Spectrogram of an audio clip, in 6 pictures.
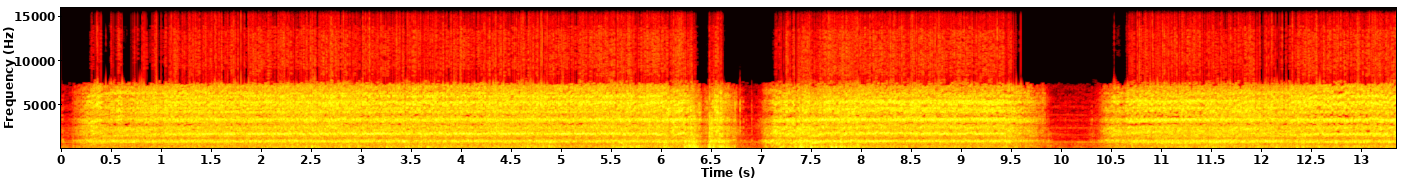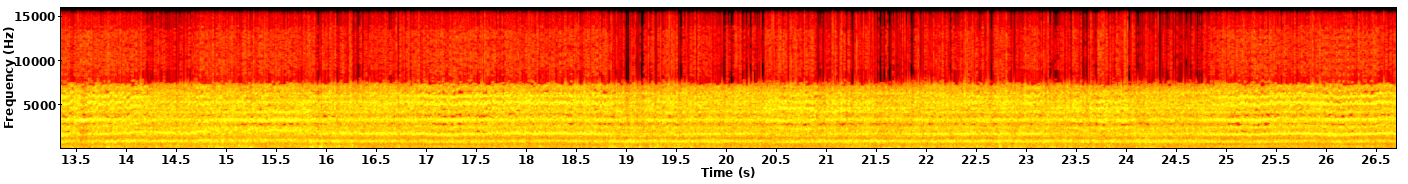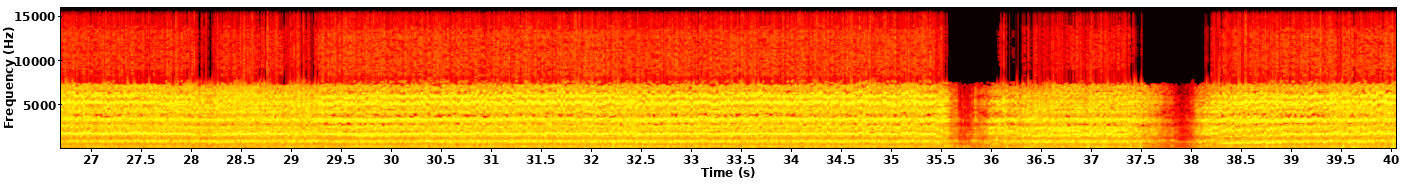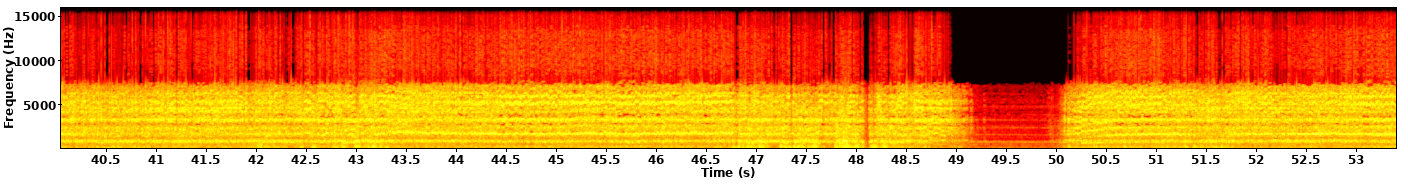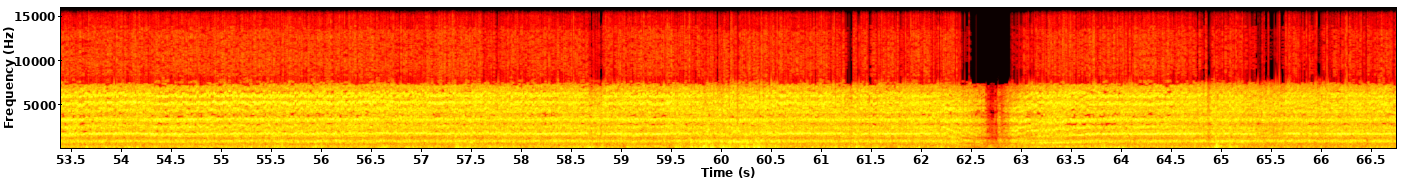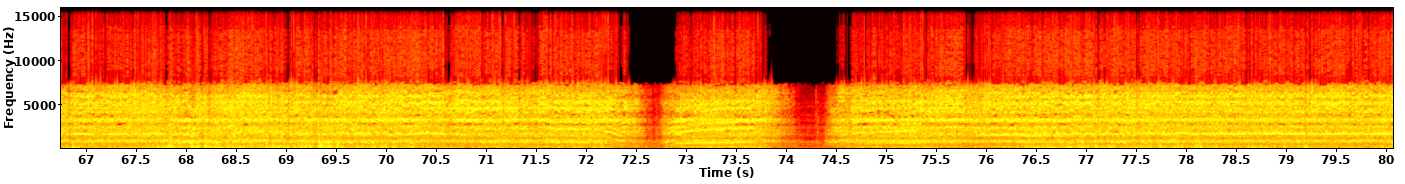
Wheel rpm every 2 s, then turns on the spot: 120, 230, 230, 120, 210, 120, 210, 250, 250, 230, 230, 230, 220, 230, 230, 210, 210, 190, 150, 140, 220, 220, 230, 220, 140, 150, 220, 220, 220, 230, 230, 130, 230, 230, 240, 220, 120, 140, 220, 240.
none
